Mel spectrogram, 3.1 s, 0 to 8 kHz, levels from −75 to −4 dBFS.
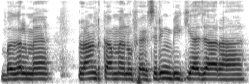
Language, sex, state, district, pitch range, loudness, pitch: Hindi, male, Jharkhand, Ranchi, 180-195 Hz, -13 LUFS, 190 Hz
